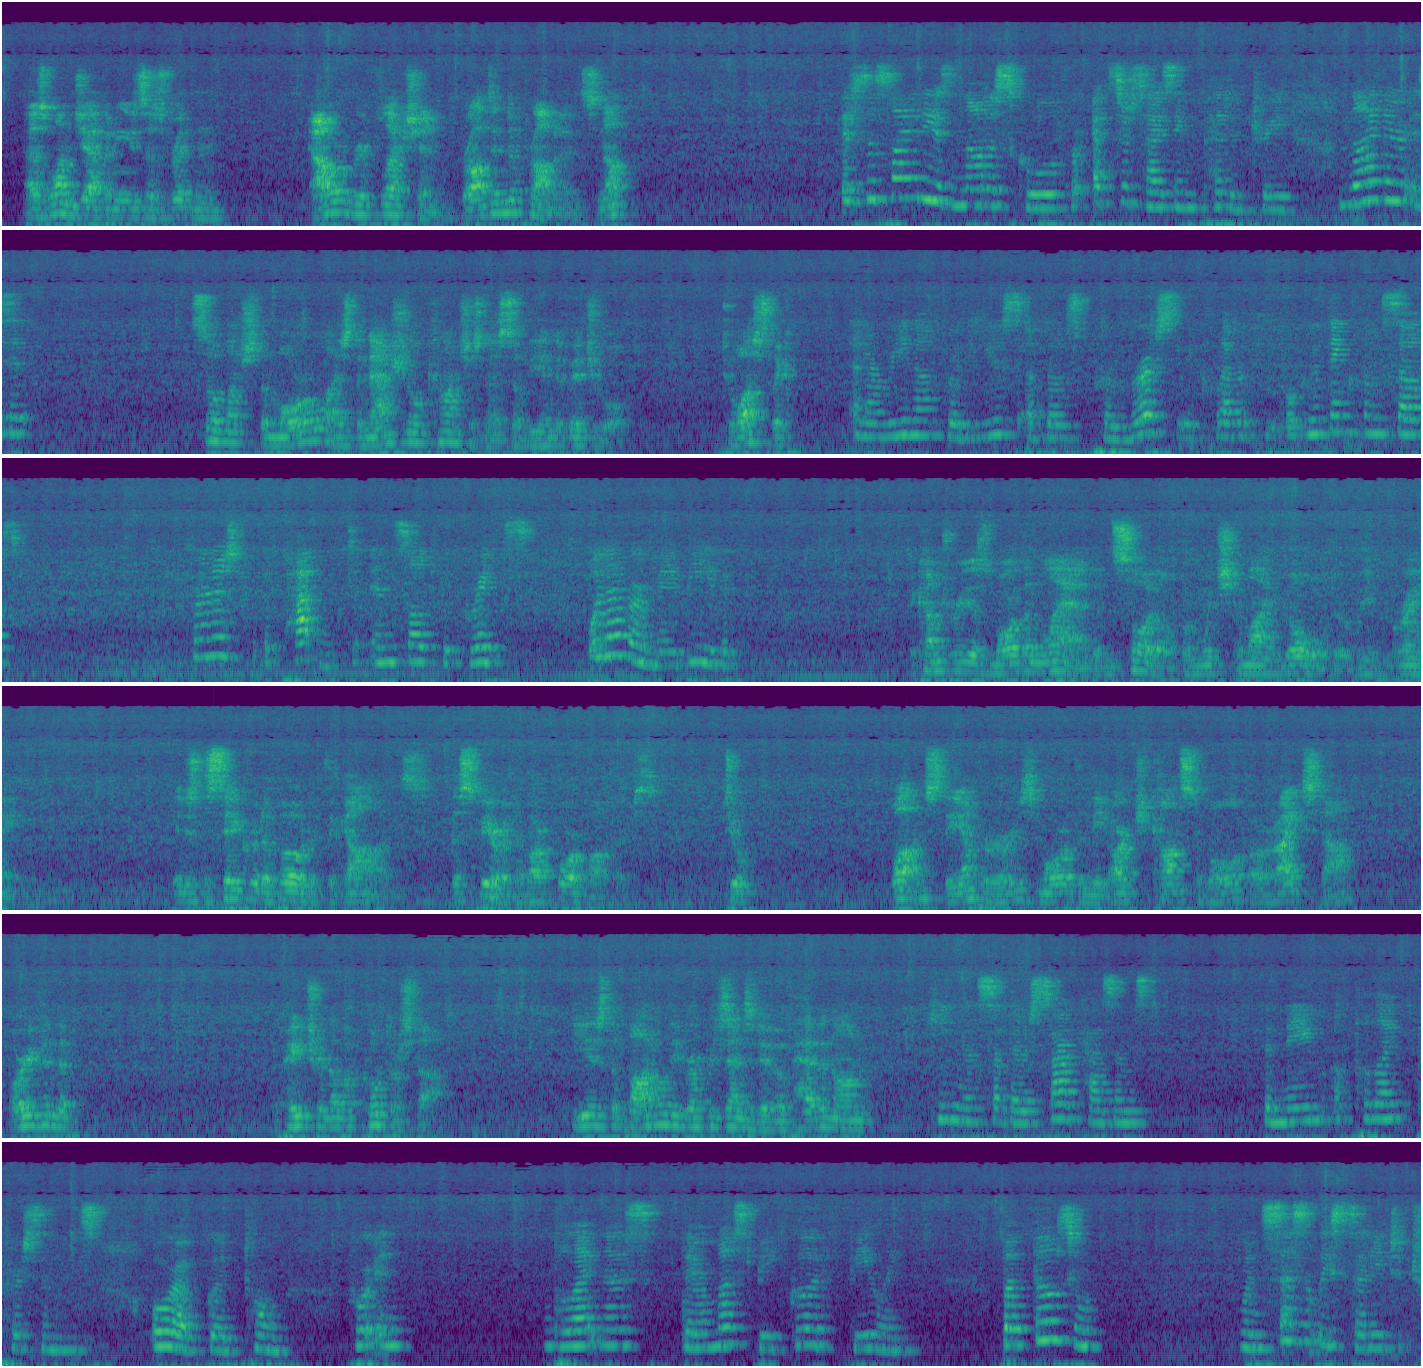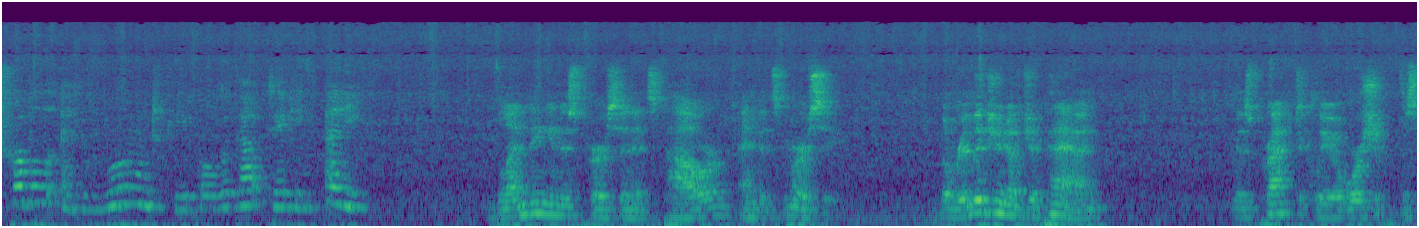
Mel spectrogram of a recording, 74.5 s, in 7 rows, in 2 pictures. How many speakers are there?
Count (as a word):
two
